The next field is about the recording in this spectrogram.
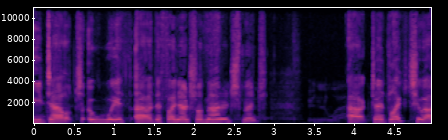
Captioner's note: speaking French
